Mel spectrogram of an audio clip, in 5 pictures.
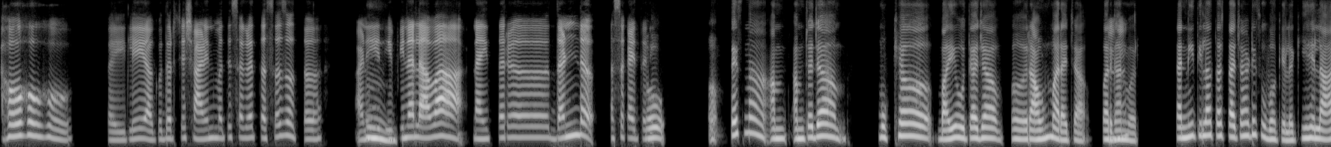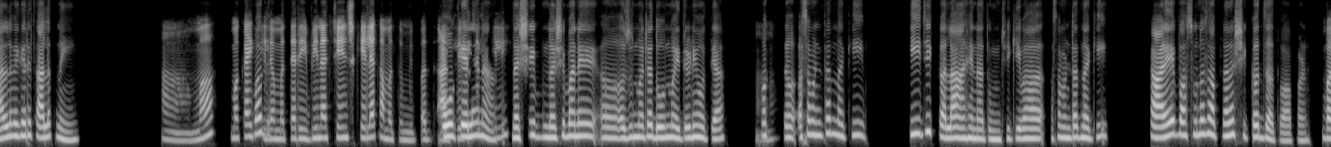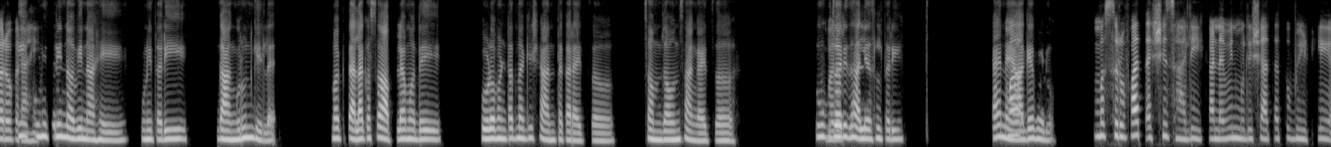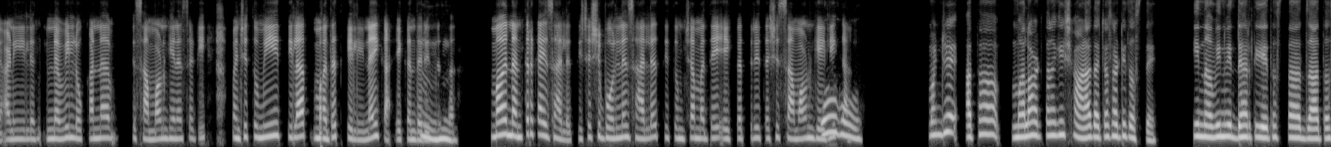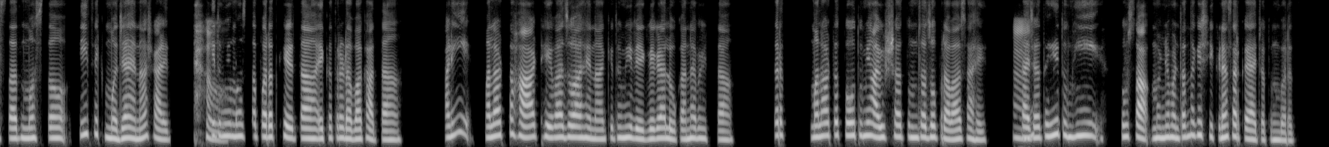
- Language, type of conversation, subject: Marathi, podcast, नवीन लोकांना सामावून घेण्यासाठी काय करायचे?
- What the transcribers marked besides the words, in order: in English: "राउंड"; tapping; in English: "चेंज"; other background noise; in Hindi: "आगे बढो"; laughing while speaking: "हो"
